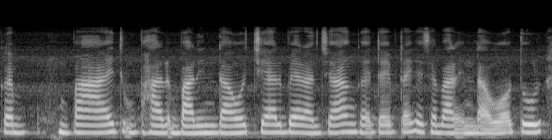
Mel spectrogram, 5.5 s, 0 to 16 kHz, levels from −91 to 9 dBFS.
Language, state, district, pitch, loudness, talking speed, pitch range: Kokborok, Tripura, West Tripura, 200 Hz, -14 LUFS, 130 wpm, 190-210 Hz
